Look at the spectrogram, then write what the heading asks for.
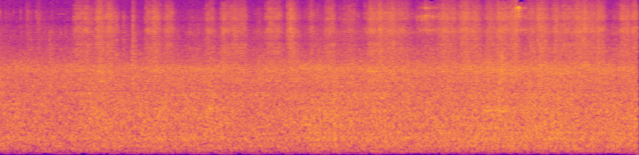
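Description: Electric passenger train running on the line, heard from inside the carriage: a steady noise of wheels on rail and running gear, growing slightly louder.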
